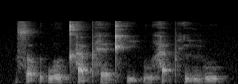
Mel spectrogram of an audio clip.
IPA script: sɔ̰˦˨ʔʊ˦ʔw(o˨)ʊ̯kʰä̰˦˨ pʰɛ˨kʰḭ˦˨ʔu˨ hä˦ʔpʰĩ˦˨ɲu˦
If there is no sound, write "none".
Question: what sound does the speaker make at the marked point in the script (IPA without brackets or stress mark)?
o˨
